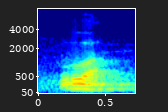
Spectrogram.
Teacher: जो वाह होता है वो दंतोष्ठ होता है, दांत और ओष्ठ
